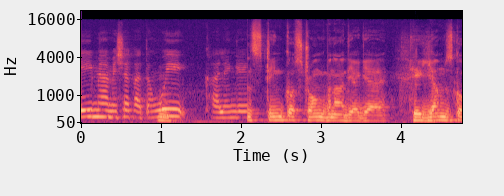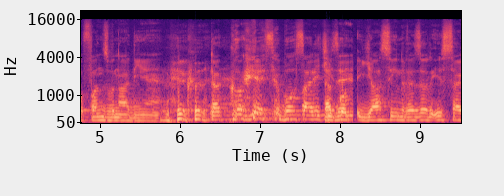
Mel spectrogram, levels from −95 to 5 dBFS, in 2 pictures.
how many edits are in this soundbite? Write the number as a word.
two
